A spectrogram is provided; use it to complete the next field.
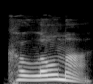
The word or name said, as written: coloma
